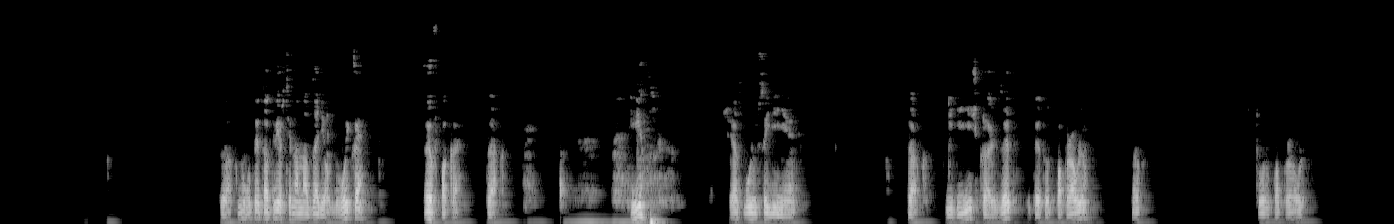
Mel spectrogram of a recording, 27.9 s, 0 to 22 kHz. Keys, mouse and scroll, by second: 1.9 shift+click, 2.3 middle click, 3.3-4.9 middle drag, 5.4 middle click, 6.4 2, 7.2 alt+shift+click, 8.5 f, 9.1 click, 9.4 middle click, 10.4 middle click, 13.4-14.4 middle drag, 14.7 shift+middle click, 15.5 shift+middle click, 16.3 shift+middle click, 17.3 shift+middle click, 18.8 1, 19.4 alt+z, 20.0-20.7 drag, 21.4-23.5 drag, 24.0 click, 25.1-26.2 drag, 26.7 click.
